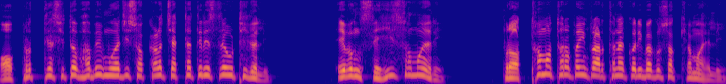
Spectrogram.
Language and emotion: Odia, surprised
